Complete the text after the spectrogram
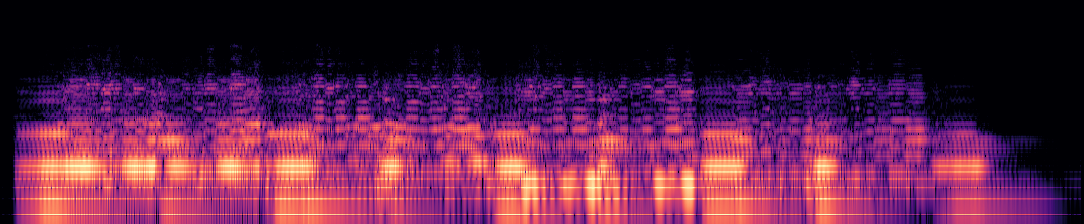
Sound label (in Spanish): violon chelo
